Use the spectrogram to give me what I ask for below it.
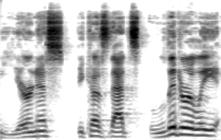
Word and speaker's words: Uranus: of Earth and for the record I'm saying Uranus because that's literally how you pronounce it Uranus is a lie we all believe like that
